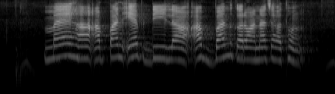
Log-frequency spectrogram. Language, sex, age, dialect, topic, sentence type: Chhattisgarhi, female, 18-24, Eastern, banking, statement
